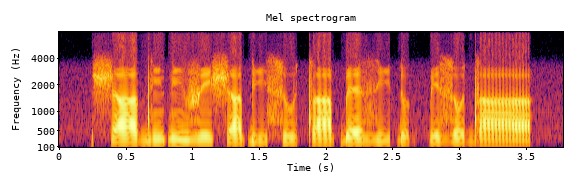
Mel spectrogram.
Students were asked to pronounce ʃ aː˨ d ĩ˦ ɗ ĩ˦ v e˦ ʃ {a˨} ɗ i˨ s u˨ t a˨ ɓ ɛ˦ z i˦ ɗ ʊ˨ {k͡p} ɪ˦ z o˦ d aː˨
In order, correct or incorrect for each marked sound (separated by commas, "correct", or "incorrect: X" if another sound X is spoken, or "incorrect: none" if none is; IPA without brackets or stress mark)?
correct, correct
